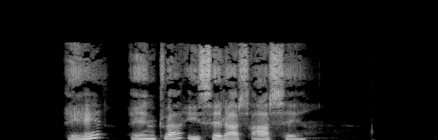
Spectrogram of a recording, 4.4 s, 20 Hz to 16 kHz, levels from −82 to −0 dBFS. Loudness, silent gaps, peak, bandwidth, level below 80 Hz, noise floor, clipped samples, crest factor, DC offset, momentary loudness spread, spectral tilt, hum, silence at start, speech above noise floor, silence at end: -22 LUFS; none; -4 dBFS; 11.5 kHz; -68 dBFS; -85 dBFS; under 0.1%; 22 dB; under 0.1%; 13 LU; -2 dB/octave; none; 0.65 s; 62 dB; 1.35 s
